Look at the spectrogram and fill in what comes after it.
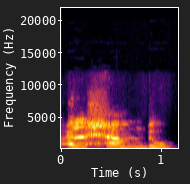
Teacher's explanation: ہا وسط حلق سے نکلتا ہے. اگر ہم اس کو اقصا حلق سے ادا کریں گے، الحمد کو الحمد کر دیں گے تو الحمد تمام تعریفیں، اور جب دوسرے ہاتھ سے اس کو بدل دیں گے تو اس کا میننگ آپ دیکھیے، آگ کی حرارت کا ختم ہونا اور موت طاری ہونا.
